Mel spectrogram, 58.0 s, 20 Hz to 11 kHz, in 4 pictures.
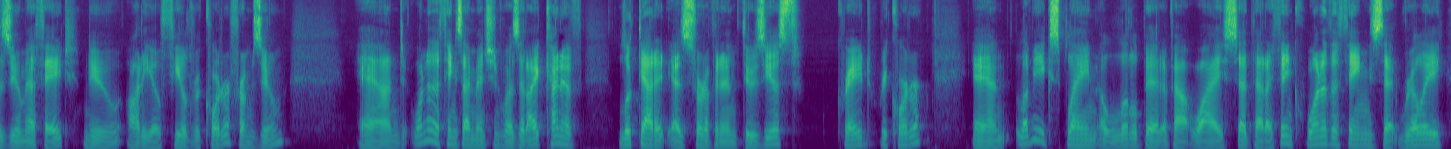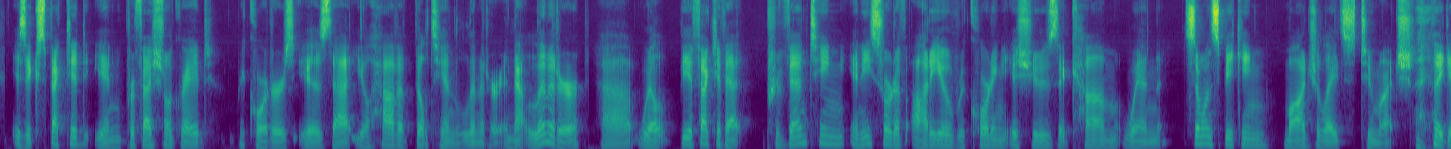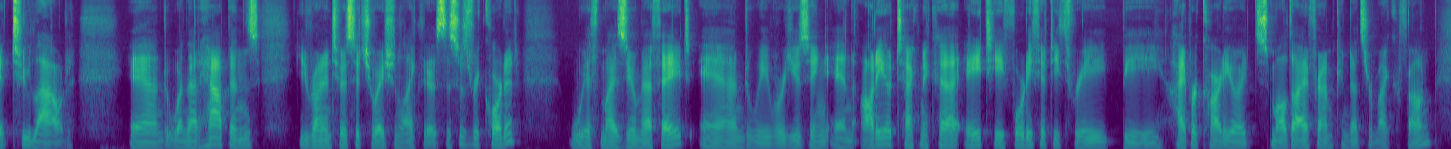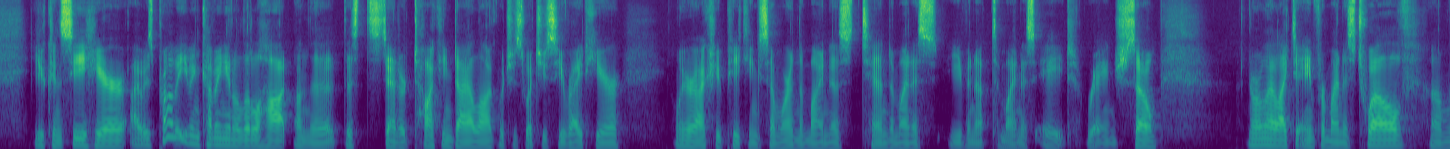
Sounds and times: Speech: 0.0 - 2.9, 3.6 - 55.2, 56.0 - 58.0.

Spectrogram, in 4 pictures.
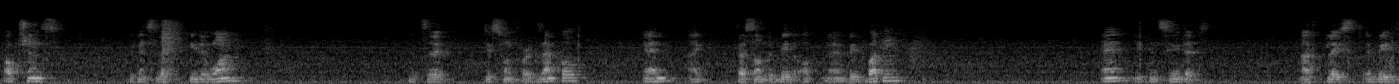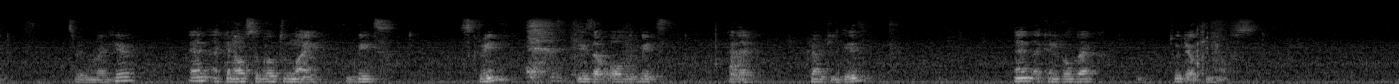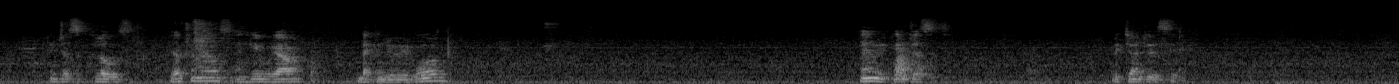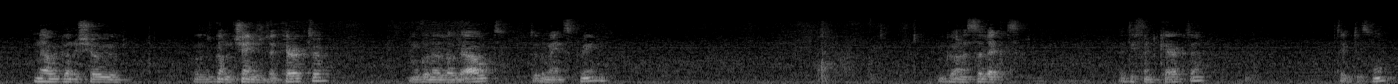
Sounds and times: Speech: 0.0 - 0.7, 1.3 - 2.6, 4.1 - 9.2, 11.0 - 12.2, 13.0 - 14.1, 14.7 - 18.0, 18.6 - 22.8, 24.1 - 25.1, 25.7 - 26.7, 28.5 - 32.6, 36.6 - 37.6, 39.1 - 40.0, 42.3 - 43.3, 43.9 - 45.4, 46.0 - 48.2, 51.3 - 52.3, 53.2 - 54.1, 55.3 - 55.9
Inside, small room: 0.0 - 55.9.

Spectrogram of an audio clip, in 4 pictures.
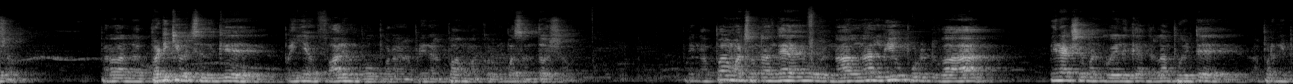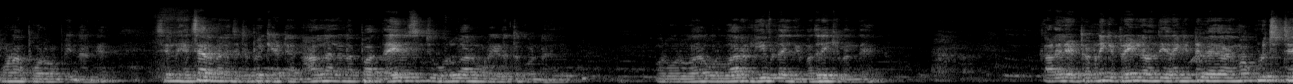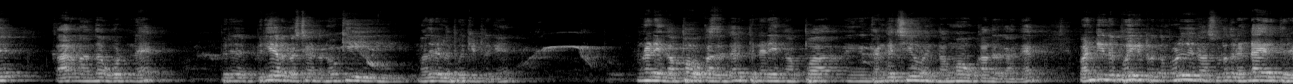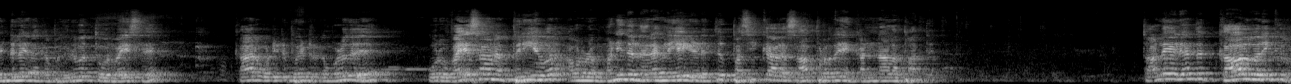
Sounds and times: Male speech, man speaking: 0.0 - 0.3, 1.0 - 5.8, 6.9 - 18.7, 19.5 - 21.8, 23.4 - 31.1, 32.2 - 40.5, 41.2 - 48.3, 50.2 - 51.7
Narration, monologue: 0.0 - 51.7.

